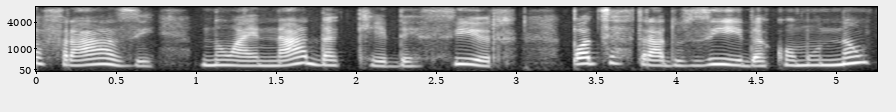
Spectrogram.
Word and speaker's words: decir: Decir. Decir é o verbo dizer em espanhol. Atenção à pronúncia, porque o C tem aquele som com a língua entre os dentes, decir.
